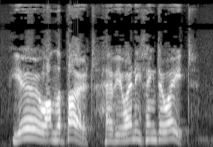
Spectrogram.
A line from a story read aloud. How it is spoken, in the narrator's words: shouts a man's voice from the shore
